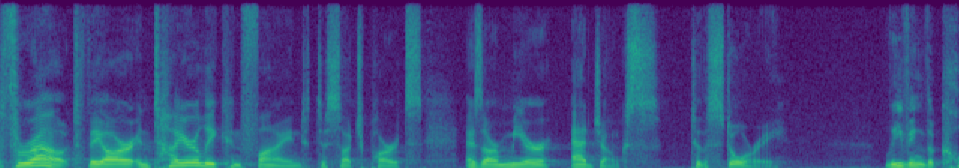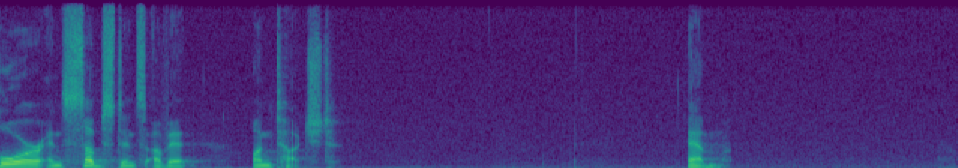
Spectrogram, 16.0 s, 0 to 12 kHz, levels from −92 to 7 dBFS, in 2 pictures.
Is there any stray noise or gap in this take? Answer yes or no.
no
